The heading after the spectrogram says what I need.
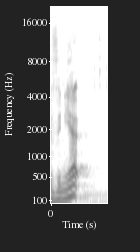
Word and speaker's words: vignette: then you can go to lens add a vignette yes that is how you pronounce that it's vignette you can go ahead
